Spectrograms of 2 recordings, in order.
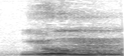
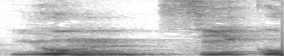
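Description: First: يم with the m clipped off; wrong take. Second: يمسك slowly, u then full m; held m. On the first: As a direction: say يم as the error. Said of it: "ما أقولش يم". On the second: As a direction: stretch يمسك keeping the damma. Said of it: "هكذا". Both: Shown as a demonstration.

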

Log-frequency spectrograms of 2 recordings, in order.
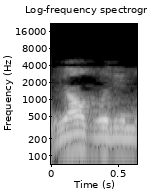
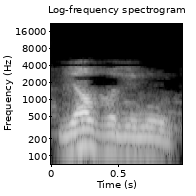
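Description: First: يظلمون بياء غير مفتوحة; اقرأ يظلمون خطأً; wrong reading. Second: يظلمون بفتح الياء بوضوح; افتح ياء يظلمون; correct open ya. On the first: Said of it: "خطأ". (نطق خاطئ ليظلمون) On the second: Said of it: "لا بد من فتح الياء". (فتح الياء في يظلمون) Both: Shown as a demonstration.

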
